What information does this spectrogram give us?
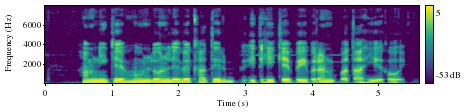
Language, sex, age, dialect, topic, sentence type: Magahi, male, 18-24, Southern, banking, question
